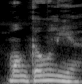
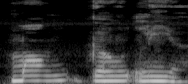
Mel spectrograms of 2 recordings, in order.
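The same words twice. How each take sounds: First: Said in the usual way. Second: Very slow MON-GO-LIA, syllables apart. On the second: Shown as a demonstration. Teacher modelling a country name, slowly split up. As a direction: sound out Mongolia slowly in separate syllables. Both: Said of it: "Cô giáo đọc chậm nhá".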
